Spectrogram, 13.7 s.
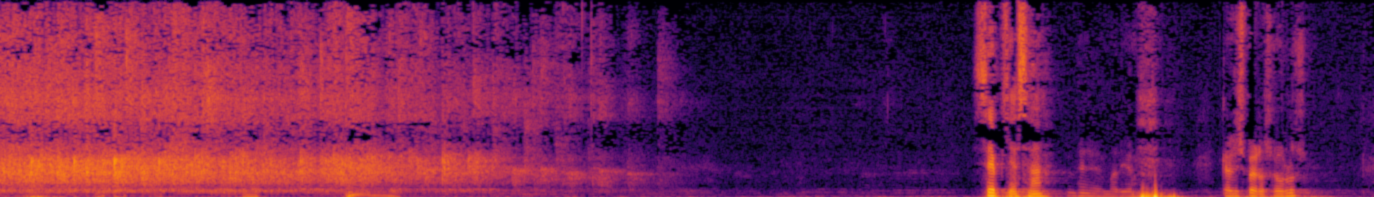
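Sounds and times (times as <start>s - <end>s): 
audience applause: 0.0s - 6.8s
speech: 9.8s - 10.6s, 12.3s - 13.2s.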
